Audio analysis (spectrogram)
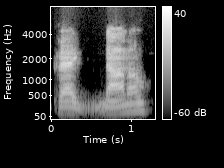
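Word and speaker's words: Fagnano: Fagano.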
